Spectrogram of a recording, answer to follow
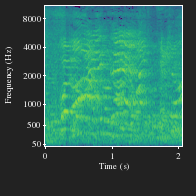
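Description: Ringside voices calling out over one another, several at once and fairly high-pitched: spectators and corners shouting encouragement and instructions to the fighters.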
